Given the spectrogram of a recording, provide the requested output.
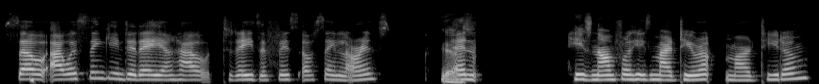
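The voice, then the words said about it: Non-native English accent. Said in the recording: “Sorry for my accent sometimes. ... Your ESL is beautiful.”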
